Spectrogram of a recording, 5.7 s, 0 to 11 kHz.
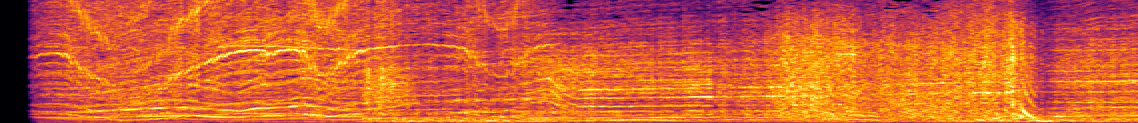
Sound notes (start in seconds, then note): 0.1 electronic engine revving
